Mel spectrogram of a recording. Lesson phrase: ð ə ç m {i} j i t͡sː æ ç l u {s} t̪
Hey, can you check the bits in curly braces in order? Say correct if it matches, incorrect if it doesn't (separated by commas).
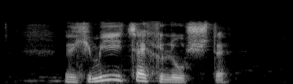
correct, incorrect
